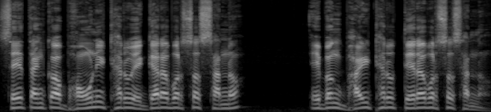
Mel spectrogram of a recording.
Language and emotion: Odia, neutral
